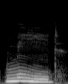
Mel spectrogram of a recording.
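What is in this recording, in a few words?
"mead", English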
